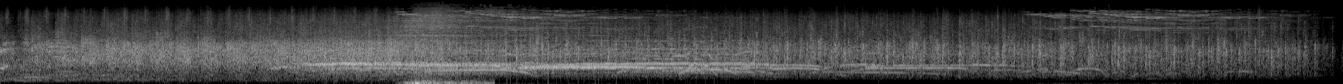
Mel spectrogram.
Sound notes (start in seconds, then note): 0.2 audience clapping; 3.6 cheering and clapping; 3.9 bells chiming; 6.9 audience cheering and clapping; 10.0 bells chiming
